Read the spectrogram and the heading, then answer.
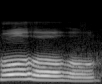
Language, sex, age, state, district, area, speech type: Marathi, female, 30-45, Maharashtra, Ratnagiri, rural, spontaneous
